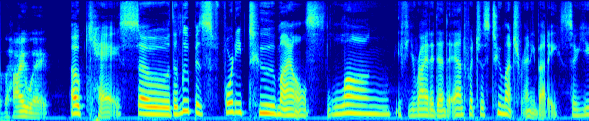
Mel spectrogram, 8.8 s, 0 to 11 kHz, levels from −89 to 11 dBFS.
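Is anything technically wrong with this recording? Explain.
No, nothing technically wrong can be heard in this speech recording. There are no faults to describe at any point in it.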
